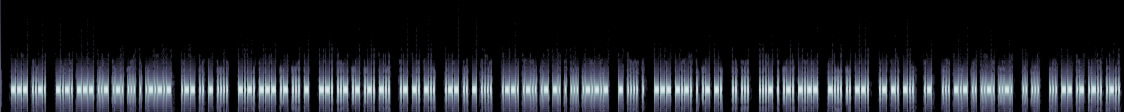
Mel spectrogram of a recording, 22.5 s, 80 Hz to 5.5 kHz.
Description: Morse code, heard as a keyed tone, about 40 wpm, 600 Hz. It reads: OF COURSE. WITH COAST GUARD AND WITH PLANES. THE OCEAN IS VERY BIG AND A SKIFF IS SMALL
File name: the old man and the sea 2 40wpm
